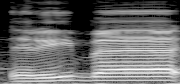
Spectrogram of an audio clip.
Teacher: ربا اس میں را باریک ہے اور اس کے اوپر جو مد ہے یہ بھی چھوٹی مد ہے۔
